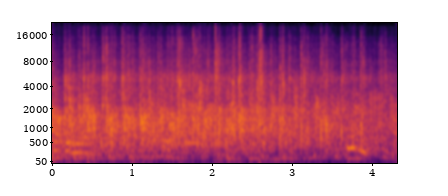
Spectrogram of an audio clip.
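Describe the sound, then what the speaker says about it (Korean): An audience at a Pyeongtaek semiconductor industry forum applauds the introduction of a Chamber of Commerce chairman, a steady, dense burst of clapping filling the room, with a voice speaking over it. "뜨거운 박수 부탁드립니다"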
